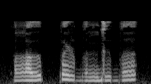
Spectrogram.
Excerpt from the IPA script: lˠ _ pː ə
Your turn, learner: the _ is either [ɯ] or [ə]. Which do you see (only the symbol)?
ɯ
